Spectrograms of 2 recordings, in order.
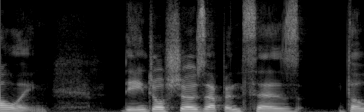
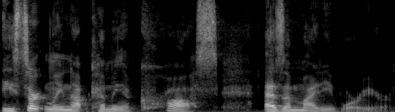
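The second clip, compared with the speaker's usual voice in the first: ordinary talk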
